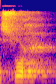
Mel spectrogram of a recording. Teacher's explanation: ہا ساکن ہے، اس پہ ہمس ہوگا، اس میں سانس جاری رہتی ہے پڑھتے ہوئے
